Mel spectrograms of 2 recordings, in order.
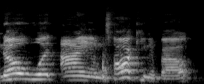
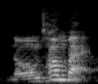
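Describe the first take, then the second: First: Each word is said separately and in full. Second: The words are run together into one stream.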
